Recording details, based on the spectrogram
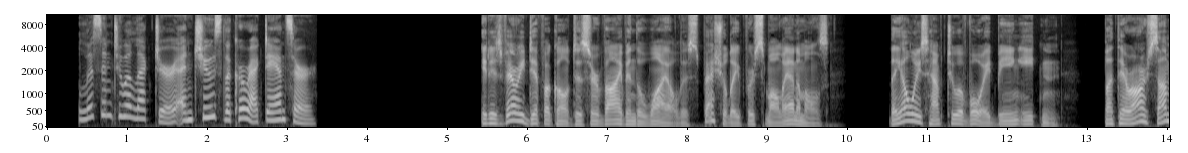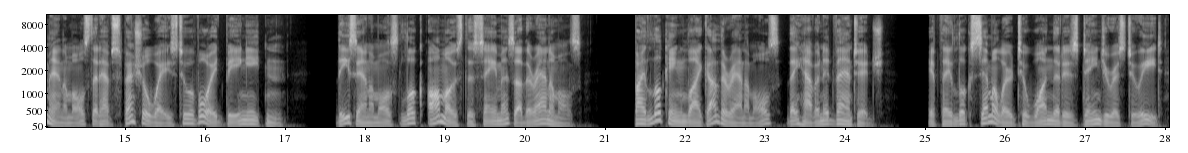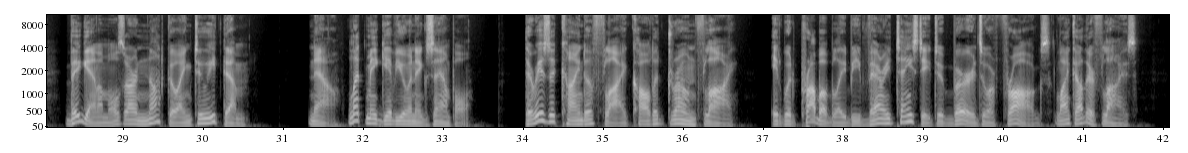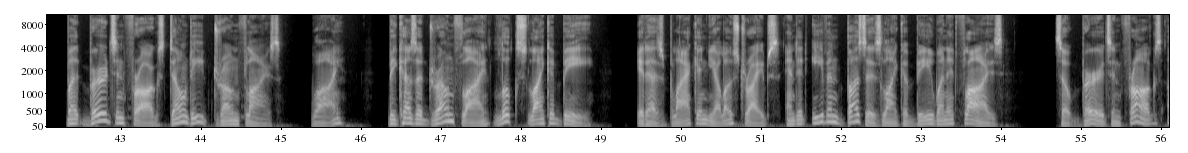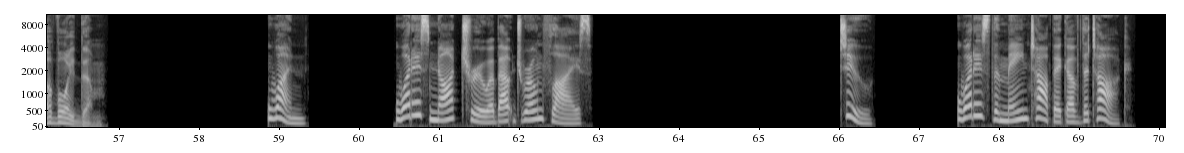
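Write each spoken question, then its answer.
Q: What is the main topic of the talk?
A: How some small animals avoid being eaten by looking like dangerous animals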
